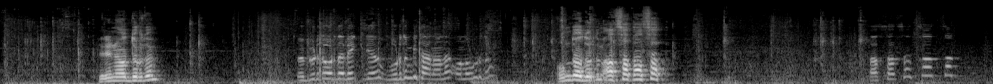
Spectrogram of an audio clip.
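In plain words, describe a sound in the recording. A man talks with animation into a microphone, close by.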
